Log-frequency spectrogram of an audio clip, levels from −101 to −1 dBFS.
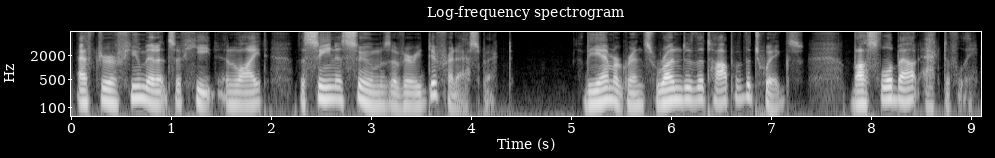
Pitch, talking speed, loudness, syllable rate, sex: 140 Hz, 180 wpm, -21 LUFS, 5.8 syllables/s, male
